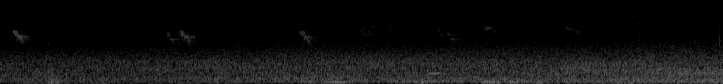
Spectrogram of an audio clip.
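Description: Small birds chirping: short, high, falling chirps scattered through, over a steady outdoor background hum.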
